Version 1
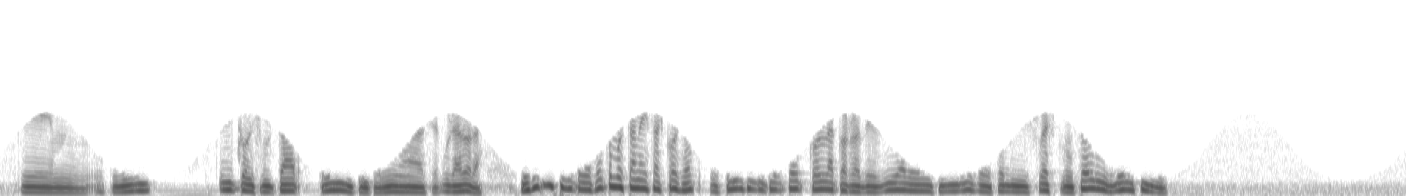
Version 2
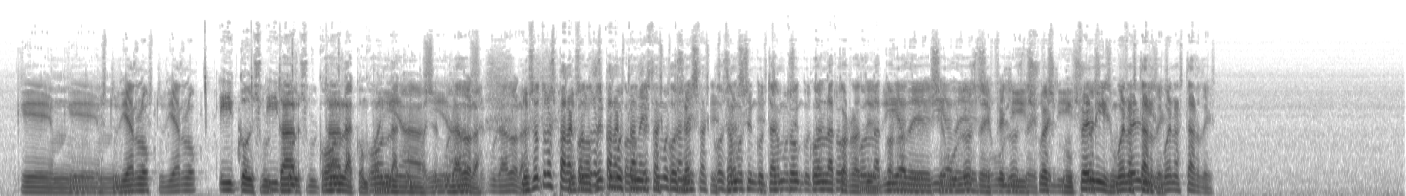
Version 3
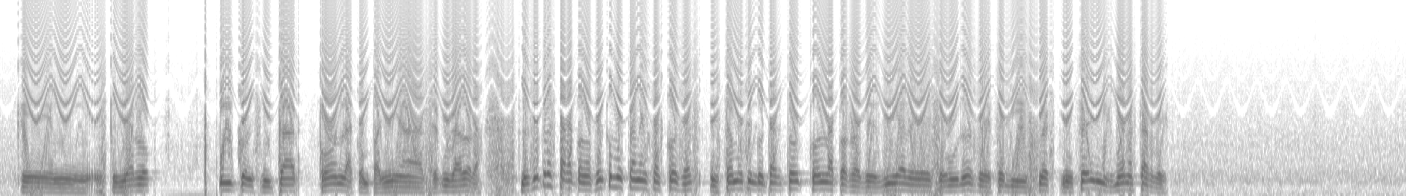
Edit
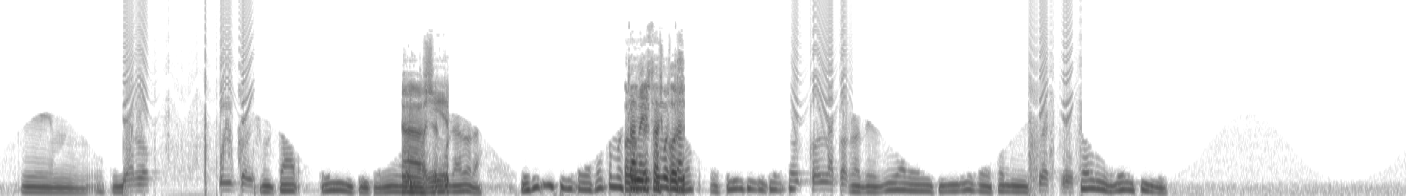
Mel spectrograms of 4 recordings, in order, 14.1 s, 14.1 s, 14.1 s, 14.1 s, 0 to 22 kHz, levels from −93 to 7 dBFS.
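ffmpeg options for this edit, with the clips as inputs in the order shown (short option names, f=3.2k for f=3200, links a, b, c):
-filter_complex "[2:a]asplit=3[a][b][c];[1:a]asplit=2[d][e];[0:a]asplit=6[f][g][h][i][j][k];[f]atrim=end=1.242[l];[a]atrim=start=1.238:end=2.552[m];[g]atrim=start=2.548:end=4.032[n];[d]atrim=start=4.028:end=4.492[o];[h]atrim=start=4.488:end=6.262[p];[e]atrim=start=6.258:end=6.852[q];[i]atrim=start=6.848:end=7.97[r];[b]atrim=start=7.91:end=8.54[s];[j]atrim=start=8.48:end=10.292[t];[c]atrim=start=10.288:end=10.822[u];[k]atrim=start=10.818[v];[l][m]acrossfade=d=0.004:c1=hsin:c2=hsin[w];[w][n]acrossfade=d=0.004:c1=hsin:c2=hsin[x];[x][o]acrossfade=d=0.004:c1=hsin:c2=hsin[y];[y][p]acrossfade=d=0.004:c1=hsin:c2=hsin[z];[z][q]acrossfade=d=0.004:c1=hsin:c2=hsin[aa];[aa][r]acrossfade=d=0.004:c1=hsin:c2=hsin[ab];[ab][s]acrossfade=d=0.06:c1=tri:c2=tri[ac];[ac][t]acrossfade=d=0.06:c1=tri:c2=tri[ad];[ad][u]acrossfade=d=0.004:c1=hsin:c2=hsin[ae];[ae][v]acrossfade=d=0.004:c1=hsin:c2=hsin"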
